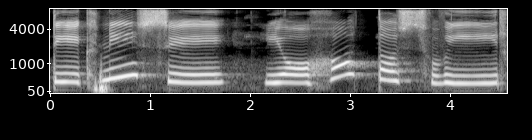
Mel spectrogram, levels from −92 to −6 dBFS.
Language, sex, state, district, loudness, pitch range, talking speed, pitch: Hindi, male, Punjab, Fazilka, -14 LUFS, 255-375 Hz, 50 wpm, 275 Hz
